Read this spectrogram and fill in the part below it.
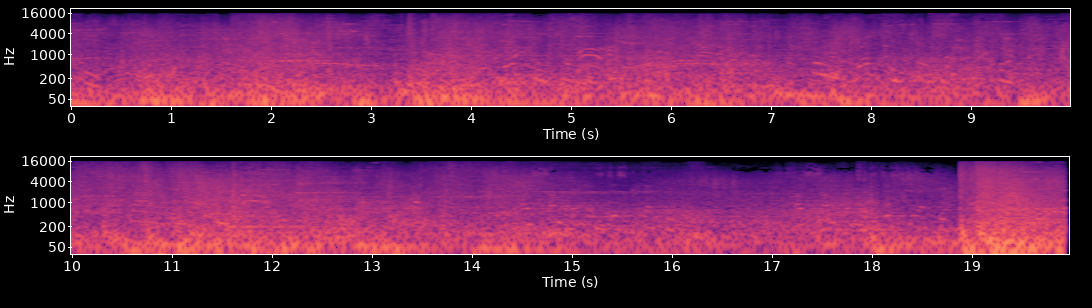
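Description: Game spells and blows clash and crackle in a busy battle.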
